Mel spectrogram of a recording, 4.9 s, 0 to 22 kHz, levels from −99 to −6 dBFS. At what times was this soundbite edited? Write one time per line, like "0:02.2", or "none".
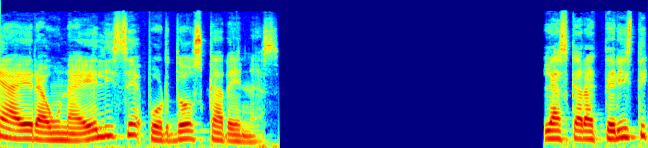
0:01.1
